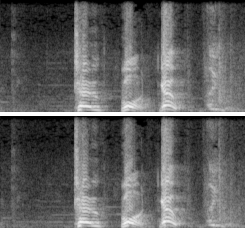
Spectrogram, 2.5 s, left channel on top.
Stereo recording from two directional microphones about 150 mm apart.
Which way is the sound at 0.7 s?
20° right (ahead or behind).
